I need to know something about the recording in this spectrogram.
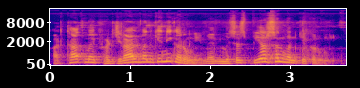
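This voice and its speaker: A man's voice: sits high, huge pitch swings, quick pace, noisy background, voice pushed up. A man voicing a bossy, commanding woman. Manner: forceful, insistent, commanding. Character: bold domineering middle-aged woman, a smoker.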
